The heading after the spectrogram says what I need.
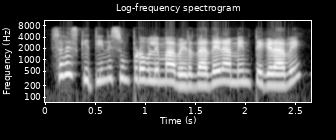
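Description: A woman voicing an excitable boy who stammers and shouts insults at his friend. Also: high-pitched, normal speed, no echo, lo-fi sound, voice pushed up. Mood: furious.

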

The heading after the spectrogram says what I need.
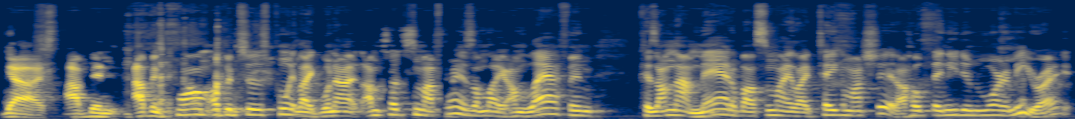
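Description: A sleepy man hosting a podcast, telling a long story in a casual, animated, profane way and acting out both sides of the exchange. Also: a little high, quick pace, few pauses. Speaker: podcast host.

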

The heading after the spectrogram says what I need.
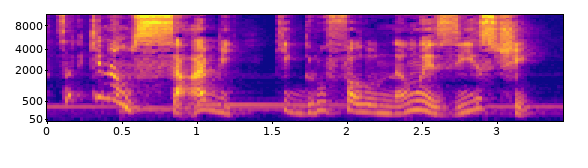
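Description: A woman's voice: medium pitch, sing-song, soft background music. A woman voicing a small, clever, boastful male mouse in a children's storybook reading. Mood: sly proud. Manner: quick-witted, proud storybook voice.

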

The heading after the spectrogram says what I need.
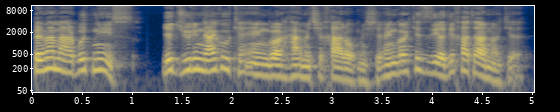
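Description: A man doing a pushy, high-voiced producer. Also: expressive. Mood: dismissive. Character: pushy, blunt male producer.

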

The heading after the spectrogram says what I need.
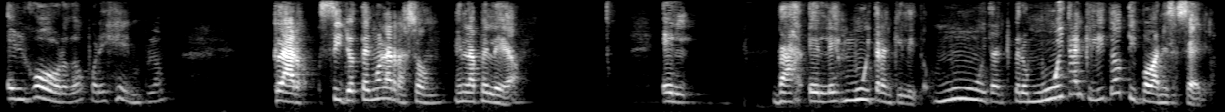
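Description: A woman's voice: medium pitch, measured pace. A young woman with a Venezuelan accent, chatting casually and animatedly with a co-host. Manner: animated, repetitive, laughing often. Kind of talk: casual chat, acting out a mock argument.

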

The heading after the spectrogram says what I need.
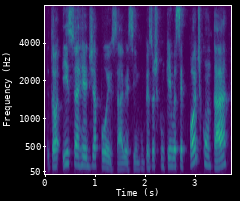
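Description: A young man speaks fast in a slightly high voice, chatty and self-mocking. He is a guest in a relaxed podcast conversation and keeps a loose, joking tone. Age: 20s. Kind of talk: casual podcast interview.

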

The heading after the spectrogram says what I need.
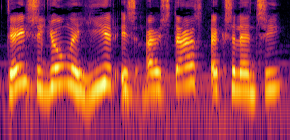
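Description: A woman's voice: medium pitch, animated, unhurried, soft background music, lightly acted. A woman voicing a sleepy, flustered old male owl who hoots and mutters to himself.

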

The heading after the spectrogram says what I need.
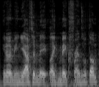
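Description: A young man on a casual podcast, telling a long military story in an animated, profane, slangy way. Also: mid-range voice, rapid-fire. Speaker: podcast co-host. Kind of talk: casual chat.

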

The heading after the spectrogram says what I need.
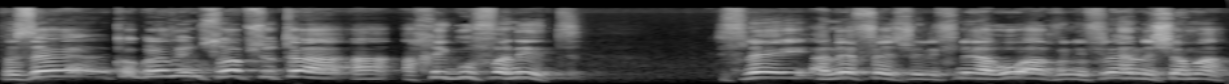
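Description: Guy teaching talmud, fairly high voice with lots of gravel, earnest, asks questions back and repeats himself. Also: darkish tone. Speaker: Torah teacher. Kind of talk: Talmud lesson.

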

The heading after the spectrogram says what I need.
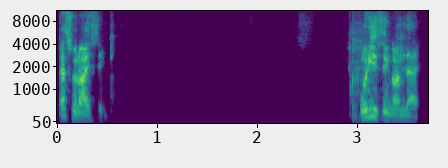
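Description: A man's voice: a little high, expressive, moderate pace, fairly bright tone, no echo, rough recording. A man who is a guest entrepreneur, giving emphatic interview answers and repeating words as he builds his points.

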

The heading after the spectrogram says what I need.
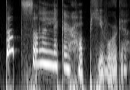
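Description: A woman voicing a wicked, scheming old witch in a storybook reading, with a shrill, strained, airy voice and a sly, mocking manner. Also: huge pitch swings, measured pace, no echo, clean studio sound, heavily acted. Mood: gloating. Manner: sly and mocking, barking orders.

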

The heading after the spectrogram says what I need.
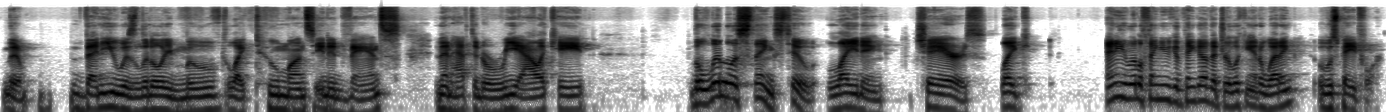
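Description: A man in his twenties co-hosting a podcast, chatting in an animated, slangy way. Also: medium pitch, normal speed. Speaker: podcast co-host. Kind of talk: casual chat.

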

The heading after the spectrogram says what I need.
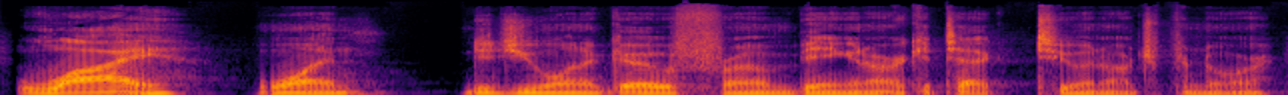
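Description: A man's voice: deep voice, moderate pace, creaky, a little mellow. A man hosting a podcast, upbeat and enthusiastic, talking with a guest in an apartment. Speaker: podcast host. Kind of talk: casual podcast interview.

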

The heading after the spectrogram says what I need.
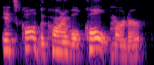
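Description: A woman's voice: mid-range voice, animated, a little fast. Chatty, swearing young woman storyteller. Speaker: podcast co-host telling a true crime story. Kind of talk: casual storytelling chat.

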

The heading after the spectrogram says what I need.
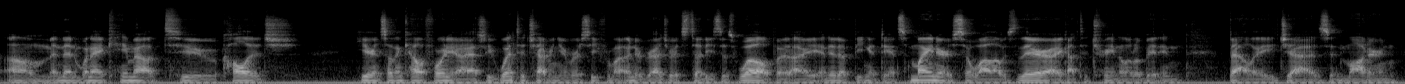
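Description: A young man from Taiwan talks as a podcast guest in an earnest, reflective way, stopping to restart his thoughts. His voice is very deep, and faint hiss sits behind it. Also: completely flat delivery, a little fast, a bit bright. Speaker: podcast guest, physical therapist. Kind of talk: casual podcast chat.

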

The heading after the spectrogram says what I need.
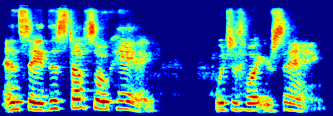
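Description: A woman's voice: fairly high pitch, measured pace, mellow. A woman in casual conversation, blunt and opinionated. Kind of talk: casual music chat. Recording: echoey room.

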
